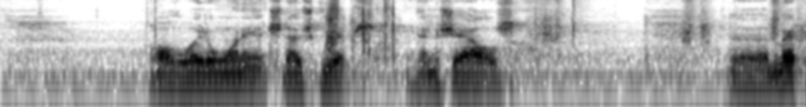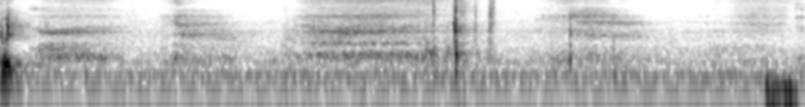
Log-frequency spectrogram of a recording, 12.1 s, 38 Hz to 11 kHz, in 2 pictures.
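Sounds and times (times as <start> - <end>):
person breathing: 4.8 - 5.4, 6.3 - 9.4, 10.0 - 12.0.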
